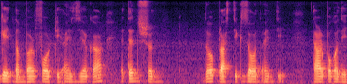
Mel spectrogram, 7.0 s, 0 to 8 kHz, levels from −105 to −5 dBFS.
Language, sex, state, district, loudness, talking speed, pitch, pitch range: Mizo, male, Mizoram, Aizawl, -23 LUFS, 145 wpm, 95 Hz, 90-95 Hz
